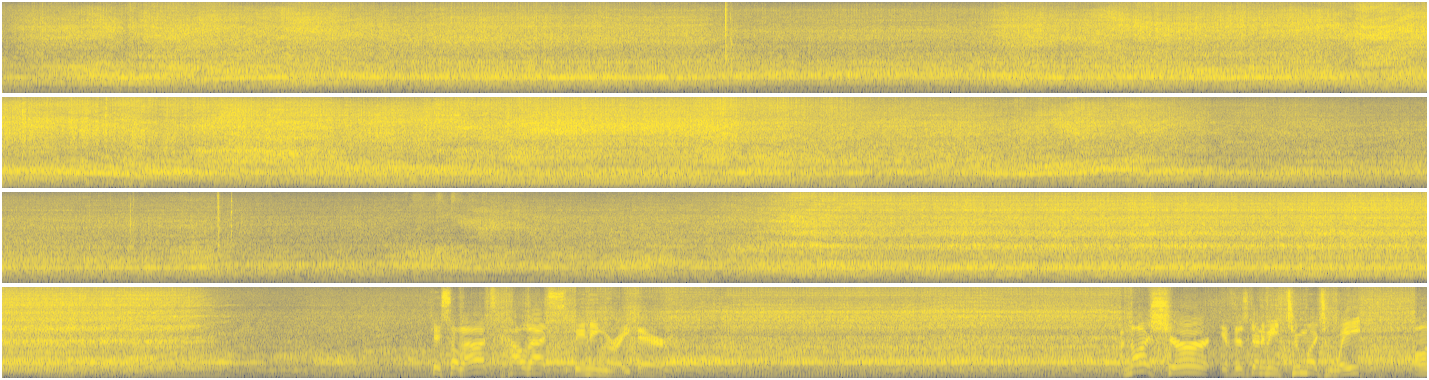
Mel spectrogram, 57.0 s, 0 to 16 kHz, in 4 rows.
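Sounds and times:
generator engine running: 0.0 - 57.0.

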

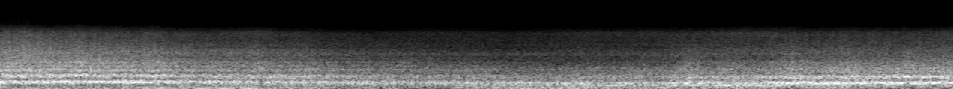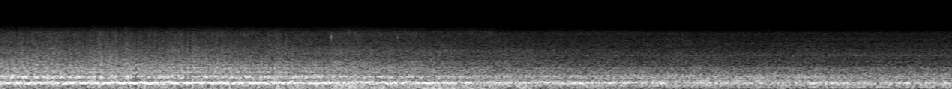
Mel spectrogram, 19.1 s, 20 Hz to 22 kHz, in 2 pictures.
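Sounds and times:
subway train rumbling in tunnel: 0.0 - 19.0.

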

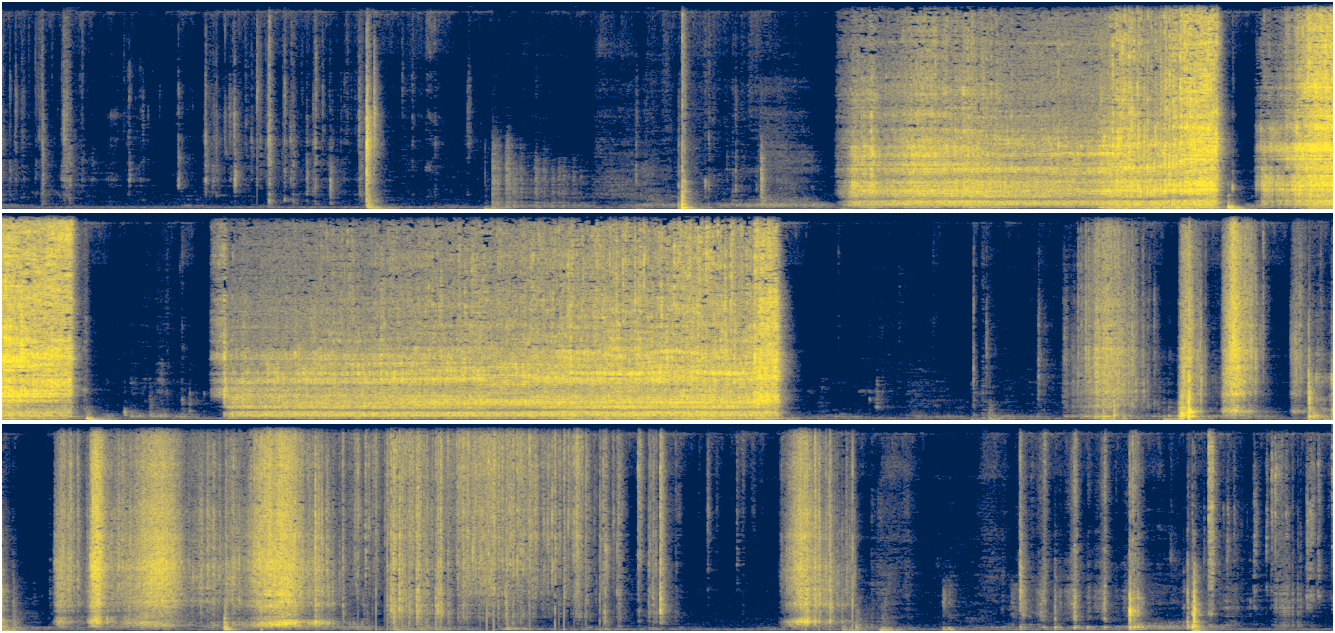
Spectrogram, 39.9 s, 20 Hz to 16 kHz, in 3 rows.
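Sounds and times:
beads clicking: 27.2 - 33.4, 34.4 - 35.2.

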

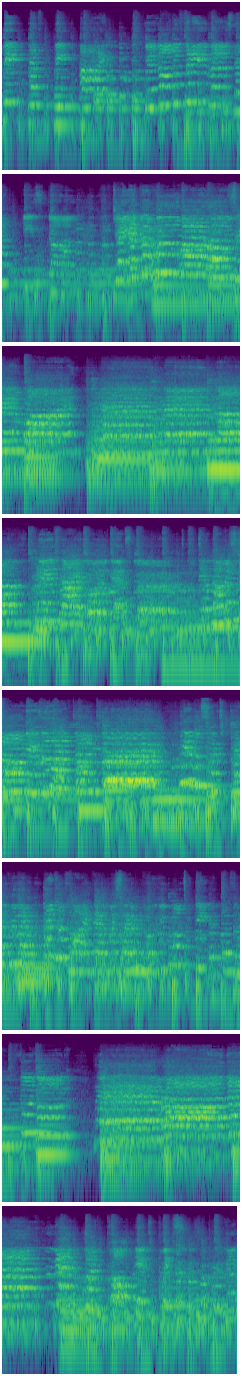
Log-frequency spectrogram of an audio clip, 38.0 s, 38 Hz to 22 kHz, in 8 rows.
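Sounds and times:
men and women singing in chorus: 7.0 - 27.0, 30.4 - 38.0.

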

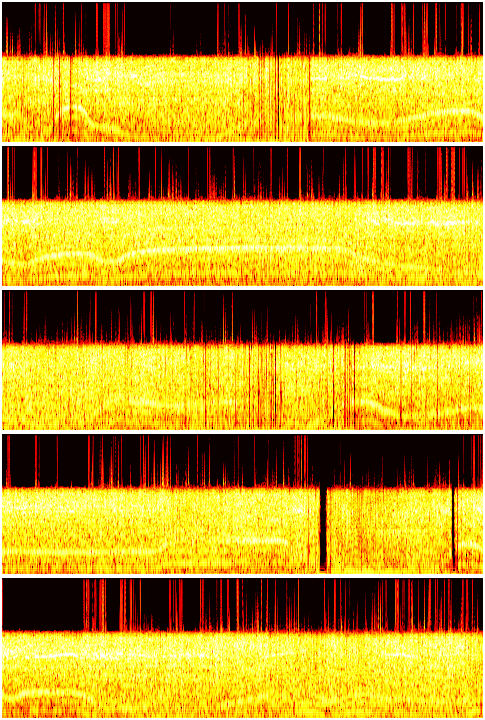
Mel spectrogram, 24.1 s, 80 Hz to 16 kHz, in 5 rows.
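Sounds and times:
drone motors whining: 0.0 - 24.0.

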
